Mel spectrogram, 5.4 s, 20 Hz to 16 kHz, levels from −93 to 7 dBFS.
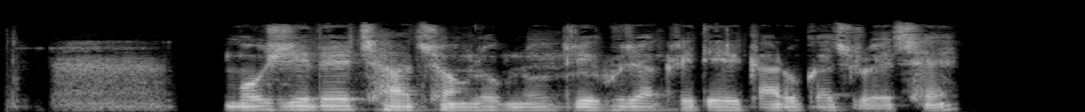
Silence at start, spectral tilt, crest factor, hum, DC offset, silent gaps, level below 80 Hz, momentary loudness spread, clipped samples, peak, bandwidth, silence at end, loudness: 0.25 s; -4.5 dB/octave; 20 dB; none; under 0.1%; 0.91-1.12 s; -48 dBFS; 16 LU; under 0.1%; -2 dBFS; 7.6 kHz; 0.65 s; -19 LUFS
